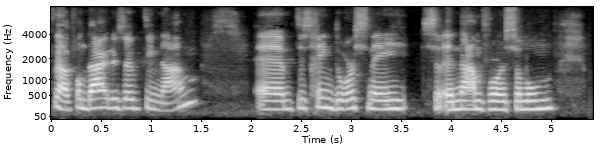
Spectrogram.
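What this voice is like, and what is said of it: Slight Rotterdam Dutch accent. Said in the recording (Dutch): “Je hoort het ook een beetje aan je accent”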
